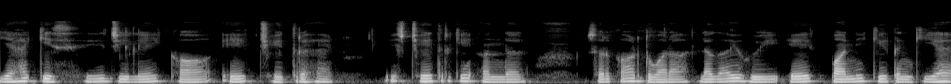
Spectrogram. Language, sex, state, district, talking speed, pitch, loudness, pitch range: Hindi, male, Uttar Pradesh, Saharanpur, 125 wpm, 125 Hz, -17 LUFS, 120-135 Hz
